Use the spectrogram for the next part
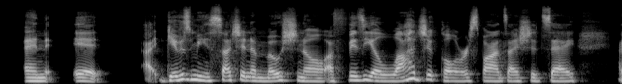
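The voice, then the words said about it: Choked-up, emotional voice. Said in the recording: “I can feel my throat getting choked up even when I say that”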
